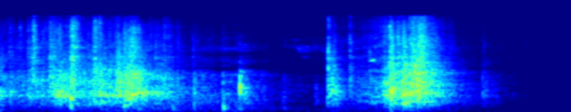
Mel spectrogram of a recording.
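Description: Steel cattle squeeze chute rattling and clanking as its head gate is opened to release a calf. There are about two seconds of metal clatter ending in a sharp clank, a brief pause, then another burst of rattling.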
